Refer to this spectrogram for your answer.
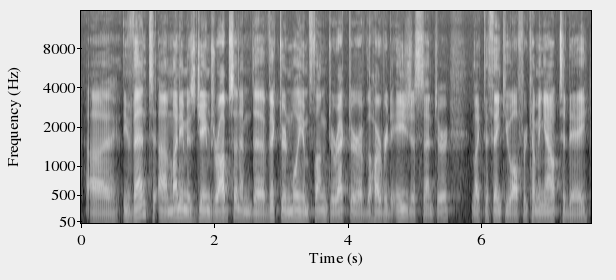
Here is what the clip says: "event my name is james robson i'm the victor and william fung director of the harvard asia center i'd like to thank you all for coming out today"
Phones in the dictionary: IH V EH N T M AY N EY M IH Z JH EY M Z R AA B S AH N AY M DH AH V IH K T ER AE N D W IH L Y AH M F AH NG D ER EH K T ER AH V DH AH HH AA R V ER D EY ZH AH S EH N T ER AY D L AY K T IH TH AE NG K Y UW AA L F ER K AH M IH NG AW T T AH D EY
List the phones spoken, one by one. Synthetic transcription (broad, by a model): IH V EH N T M AY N EY M IH Z JH EY M Z R AA B S AH N AY M DH AH V IH K T ER N W IH L Y AH M F AH NG D ER EH K T ER AH V DH AH HH AA R V ER D EY ZH AH S EH N T ER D L AY K T IH TH AE NG K Y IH AA L F ER K AH M IH NG AW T T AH D EY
